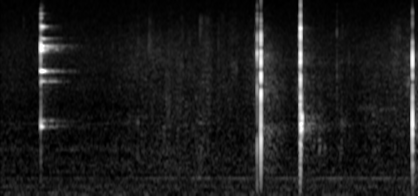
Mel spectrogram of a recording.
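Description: A light clink with a brief ring, then two sharp clicks about half a second apart near the end: a small acrylic paint pot being picked up and its lid opened.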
